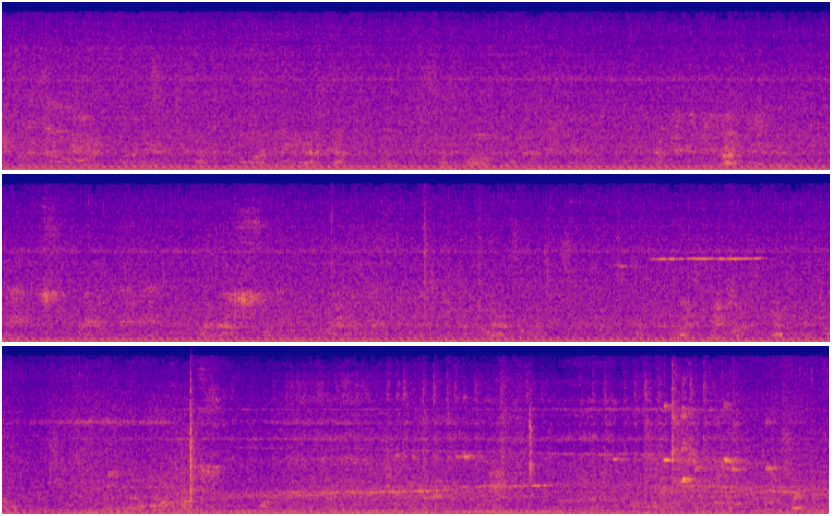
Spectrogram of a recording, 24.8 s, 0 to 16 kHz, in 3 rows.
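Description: The Cummins ISB diesel of a 2007 Orion VII hybrid bus (BAE Systems HybriDrive) running loud and steady, heard from inside the cabin. About 17 seconds in, its note changes and a rising whine from the hybrid electric drive comes in as the bus gets moving.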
